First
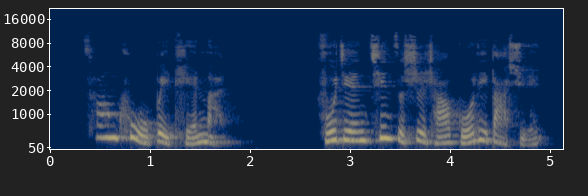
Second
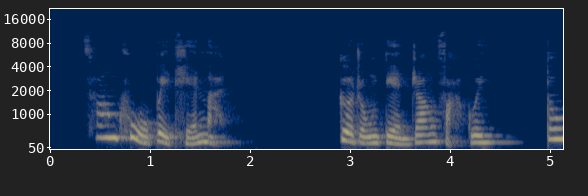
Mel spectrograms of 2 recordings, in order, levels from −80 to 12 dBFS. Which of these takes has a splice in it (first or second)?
first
